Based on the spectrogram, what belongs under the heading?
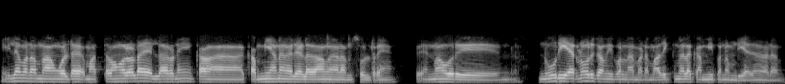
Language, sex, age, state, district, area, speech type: Tamil, male, 30-45, Tamil Nadu, Pudukkottai, rural, conversation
